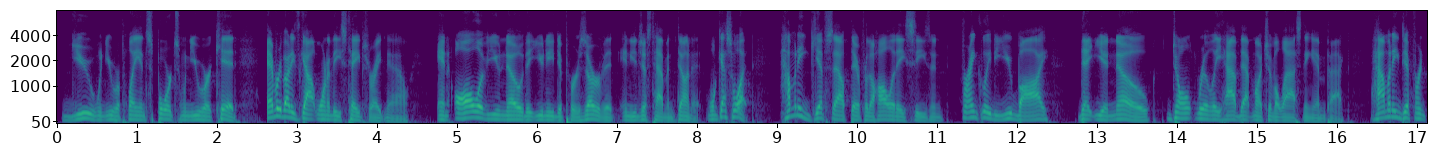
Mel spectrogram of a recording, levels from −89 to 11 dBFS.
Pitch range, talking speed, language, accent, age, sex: 100-130 Hz, 235 wpm, English, American, 40-59, male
